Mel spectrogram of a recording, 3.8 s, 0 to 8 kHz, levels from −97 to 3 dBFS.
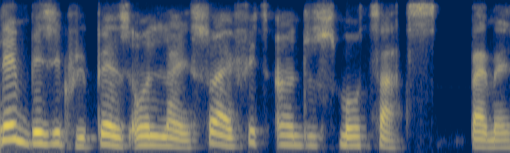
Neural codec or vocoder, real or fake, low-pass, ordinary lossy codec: codec, 16 kHz, 4 kbps, X-Codec, HuBERT features, trained on LibriSpeech; fake; 7.2 kHz; Opus, 32 kbps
